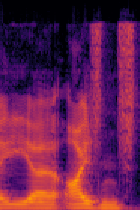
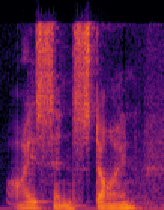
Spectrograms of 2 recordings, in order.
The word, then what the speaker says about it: Eisenstein: battleship potemkin of course by aizen's Eisenstein ice in stein I think is the pronunciation is very famous and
